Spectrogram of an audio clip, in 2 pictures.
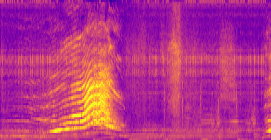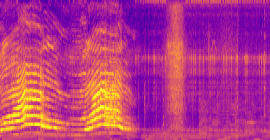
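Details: House cat of a family, not impressed, facing a curious young bobcat wandering on the house deck, eyes locked through a glass door; three drawn-out, wavering yowls rising then falling in pitch, each about a second long, over steady background music.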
